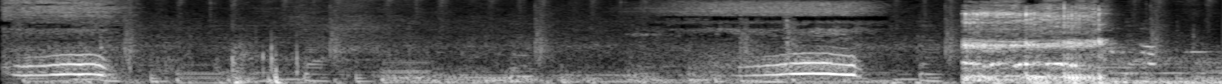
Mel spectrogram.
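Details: A female cat snores while asleep, with music in the background; snoring.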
